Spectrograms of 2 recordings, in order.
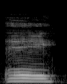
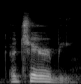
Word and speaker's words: Acerbis: A lot of people mispronounce Acerbis. It's called Acerbis. Acerbis.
